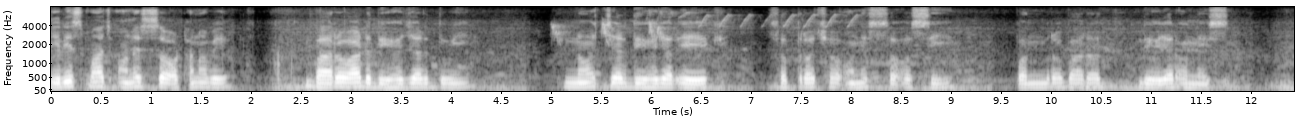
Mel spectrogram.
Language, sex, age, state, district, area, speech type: Odia, male, 18-30, Odisha, Balangir, urban, spontaneous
